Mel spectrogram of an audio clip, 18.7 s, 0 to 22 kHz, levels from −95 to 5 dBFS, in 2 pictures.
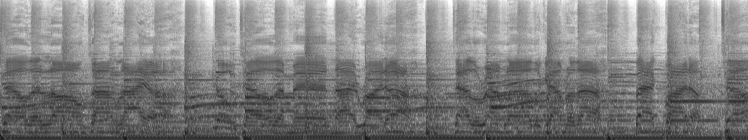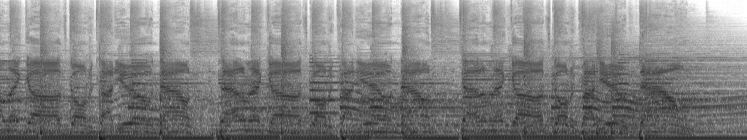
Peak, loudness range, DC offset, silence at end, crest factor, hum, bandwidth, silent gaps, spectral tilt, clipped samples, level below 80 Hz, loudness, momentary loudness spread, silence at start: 0 dBFS; 1 LU; under 0.1%; 0 s; 12 dB; none; over 20 kHz; none; -5 dB/octave; under 0.1%; -16 dBFS; -12 LUFS; 3 LU; 0 s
